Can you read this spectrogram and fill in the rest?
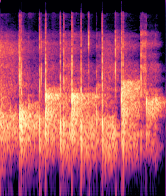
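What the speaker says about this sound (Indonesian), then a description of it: "Oke, tepuk tangan." A classroom of students clapping hands, a short burst of distinct, fairly close claps in an uneven rhythm with a voice or hum underneath.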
